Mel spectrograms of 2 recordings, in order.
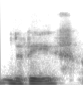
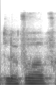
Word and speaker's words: Lviv: in Lviv, or you said Lvov, which is the Russian spelling and pronunciation, and other places in that part of the country.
